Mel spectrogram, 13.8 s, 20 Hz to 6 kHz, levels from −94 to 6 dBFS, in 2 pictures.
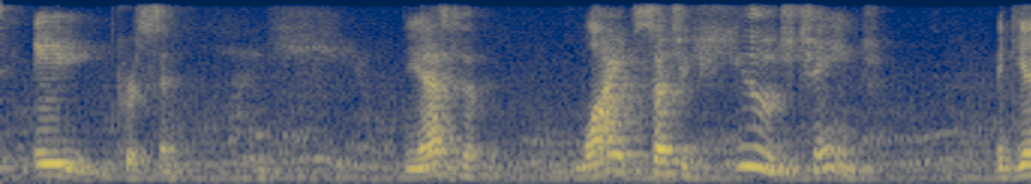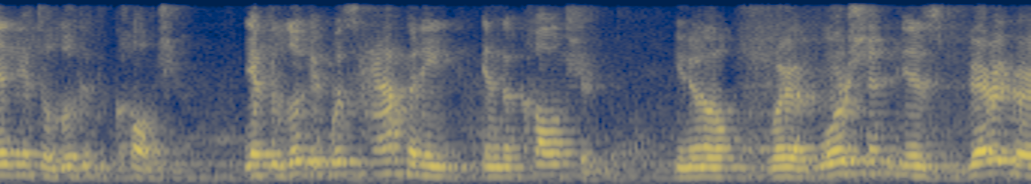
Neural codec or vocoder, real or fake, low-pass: codec, 16 kHz, 4 kbps, X-Codec, HuBERT features, trained on general audio; fake; 5.4 kHz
